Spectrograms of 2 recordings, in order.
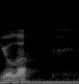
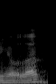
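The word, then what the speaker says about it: Jolla: to form a company called Yola I think that's where it's pronounced Yola which created an operating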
